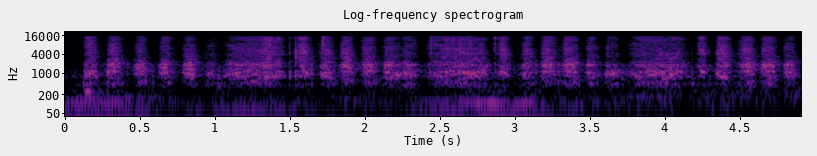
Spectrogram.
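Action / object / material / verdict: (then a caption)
scrape / small cardboard box / cardboard / none. A small pink printed cardboard mochi box, held in one hand, is rubbed and scratched with long nails, making a steady run of dry, raspy scraping strokes. Near the end, the top flap of the box starts to lift open.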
